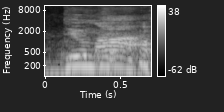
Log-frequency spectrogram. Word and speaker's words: Dumas: Dumas. It's from the pronounced Dumas.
